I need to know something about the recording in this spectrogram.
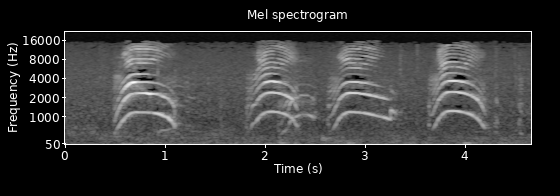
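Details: Foster kittens meowing playfully while in hands: four loud, clear, high-pitched arched meows roughly one per second, the second and third with a small trailing upturn, against a quiet background.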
